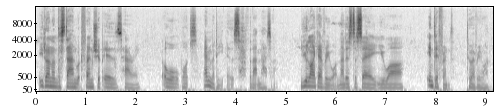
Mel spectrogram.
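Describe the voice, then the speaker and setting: A man voicing an anxious, earnest Victorian gentleman painter who confides dramatically in a literary reading. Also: on the low side, animated, normal speed, close to an everyday voice. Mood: quiet reproach.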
